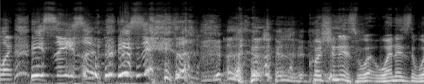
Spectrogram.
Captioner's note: laughing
